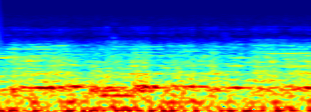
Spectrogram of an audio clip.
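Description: Metal band playing live, heard as a dense, steady wall of distorted guitars, bass and drums with held low notes that shift in pitch, in a bass-heavy, muddy recording.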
